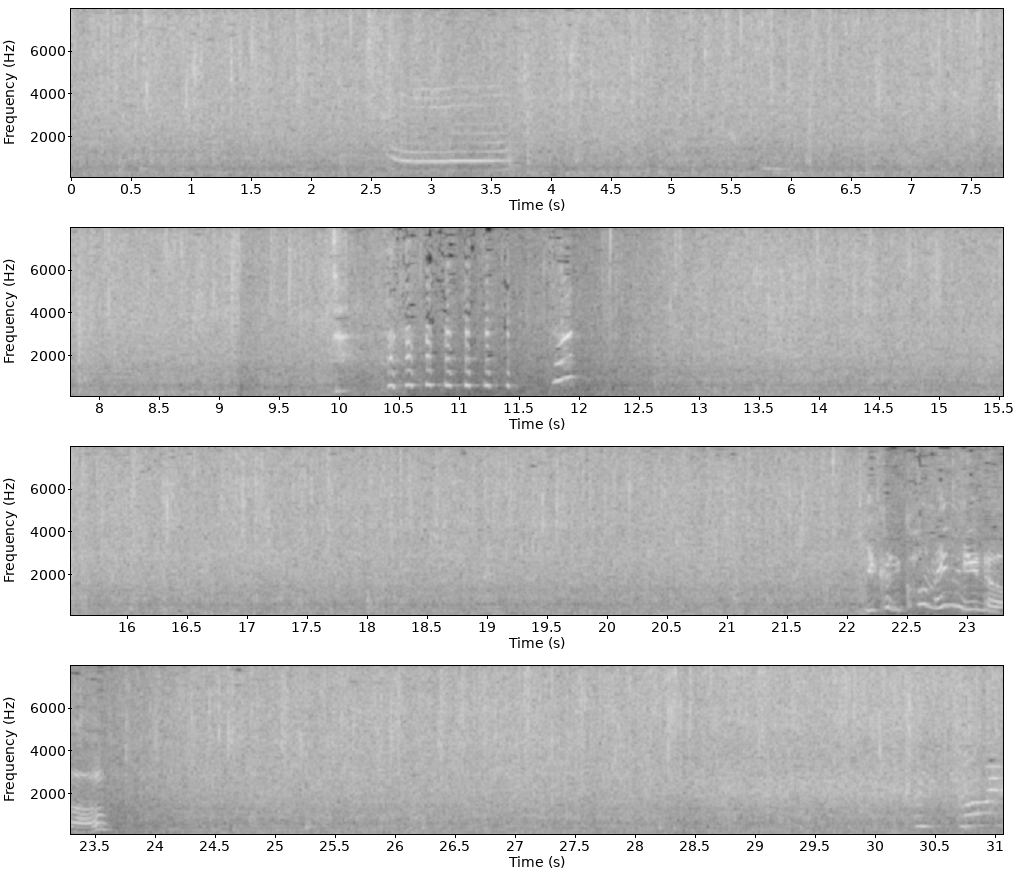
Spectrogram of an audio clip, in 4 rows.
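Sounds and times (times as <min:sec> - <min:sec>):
heavy rain on stone: 0:00.0 - 0:31.0
short high-pitched voice sounds: 0:02.6 - 0:03.8.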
